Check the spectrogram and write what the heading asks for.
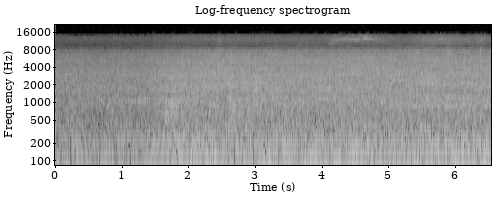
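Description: Steady low rumbling background noise with a faint low hum, getting slightly louder about two seconds in.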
